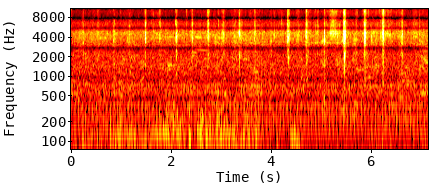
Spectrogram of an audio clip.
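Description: A runner's footsteps slap on wet pavement, coming closer and passing by.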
